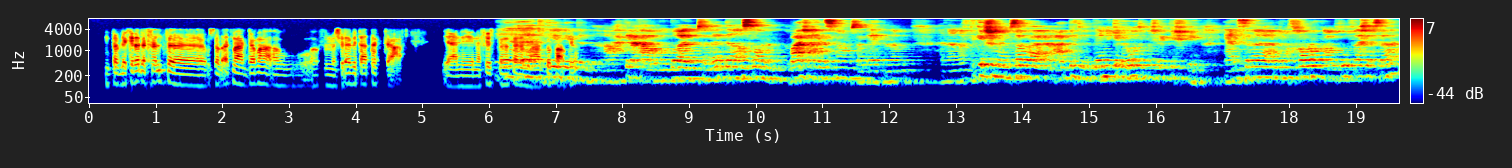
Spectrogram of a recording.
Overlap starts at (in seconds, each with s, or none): 6.1 s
